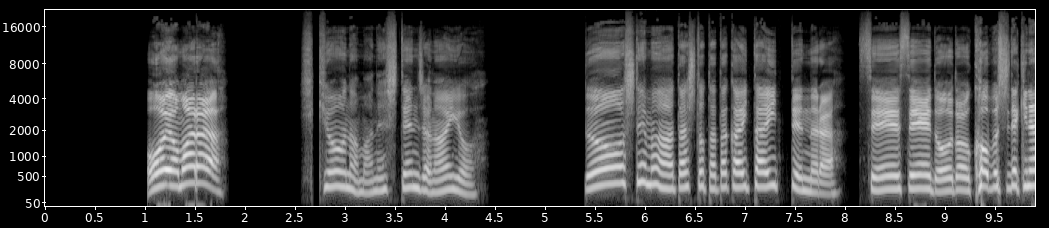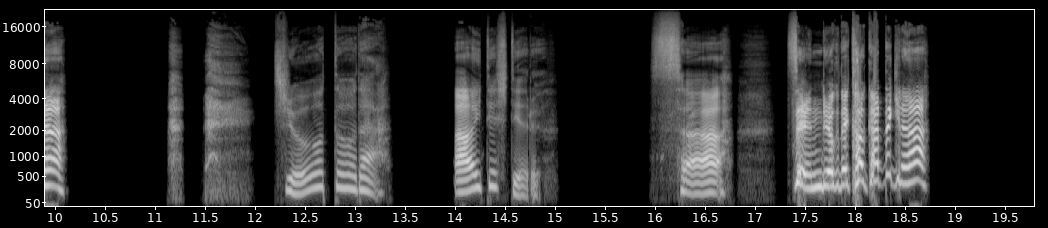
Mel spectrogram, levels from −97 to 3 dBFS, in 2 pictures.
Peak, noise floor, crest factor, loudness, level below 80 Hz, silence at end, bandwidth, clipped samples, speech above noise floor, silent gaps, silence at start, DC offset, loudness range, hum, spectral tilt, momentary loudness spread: -2 dBFS; -88 dBFS; 18 dB; -16 LUFS; -68 dBFS; 1.1 s; 20 kHz; under 0.1%; 72 dB; none; 1 s; under 0.1%; 9 LU; none; -2 dB/octave; 19 LU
